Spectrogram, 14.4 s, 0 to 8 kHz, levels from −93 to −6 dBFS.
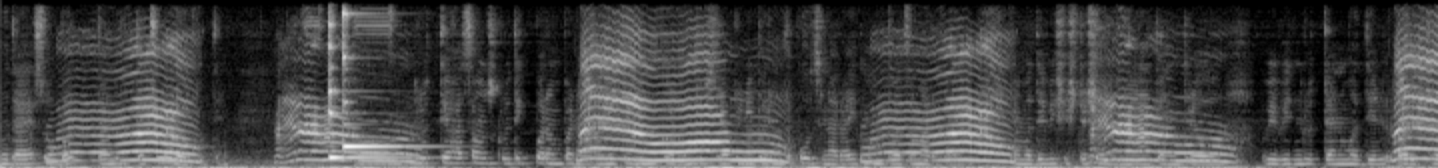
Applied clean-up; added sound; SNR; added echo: none; Animal; 1 dB; reverberation time 0.2 s.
